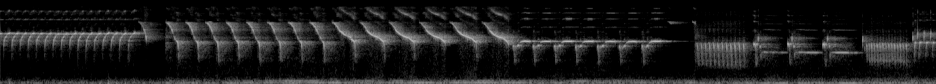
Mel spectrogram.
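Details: Spanish timbrado canary: a rolling trill, a long series of loud downward-swept notes, a steady rapid trill, then short buzzy and metallic phrases, over faint low background hum.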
